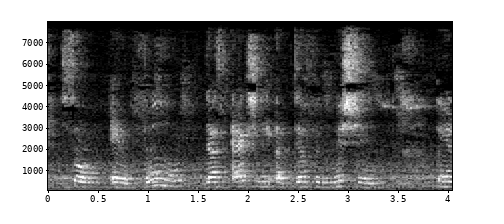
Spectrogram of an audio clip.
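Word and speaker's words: Vieaux: But no, my name is spelled V-I-E-A-U-X. That is how you spell Vu.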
